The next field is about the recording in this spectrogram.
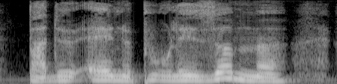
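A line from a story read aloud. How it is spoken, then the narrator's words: Whispered in Arabic. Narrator (French): a soufflé Iman en arabe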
